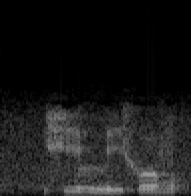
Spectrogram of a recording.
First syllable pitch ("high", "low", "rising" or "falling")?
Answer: high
